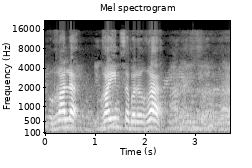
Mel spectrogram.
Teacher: கைன தொண்டையின் ஆரம்பப் பகுதி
